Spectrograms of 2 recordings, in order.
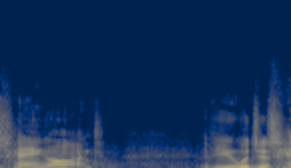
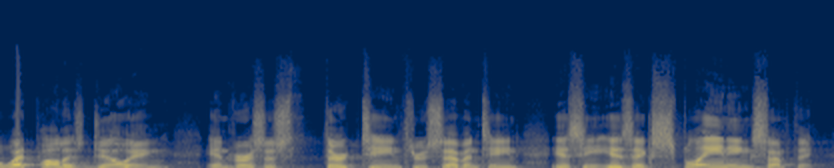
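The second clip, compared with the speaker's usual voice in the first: usual speaking voice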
